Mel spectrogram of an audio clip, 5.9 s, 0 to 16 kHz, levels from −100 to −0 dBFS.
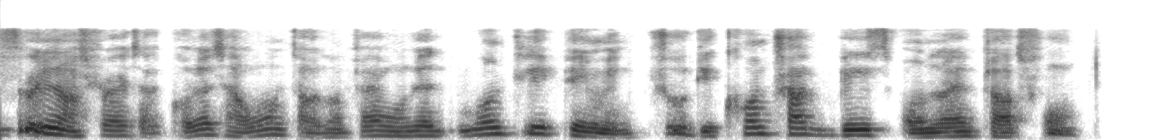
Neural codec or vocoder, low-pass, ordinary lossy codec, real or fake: codec, 16 kHz, 4 kbps, FreqCodec, smaller model; 7.2 kHz; none; fake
